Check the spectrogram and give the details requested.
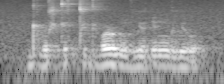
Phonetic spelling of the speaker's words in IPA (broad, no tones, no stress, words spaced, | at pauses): ɖʱɯs ʈistʲaɖʱo ɭo̤ŋe̤lʲɤɗe ŋolʲo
